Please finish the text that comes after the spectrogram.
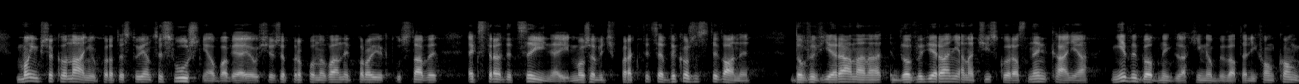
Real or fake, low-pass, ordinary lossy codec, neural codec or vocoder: fake; none; none; codec, 16 kHz, 4 kbps, FunCodec, trained on Chinese and English, 50 frames a second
